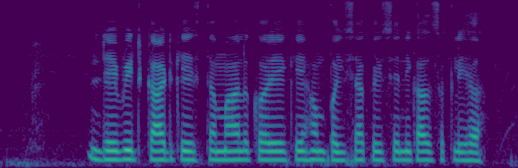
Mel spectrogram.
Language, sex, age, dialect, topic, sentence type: Magahi, male, 25-30, Western, banking, question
